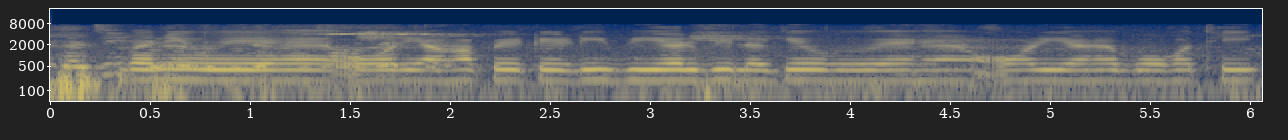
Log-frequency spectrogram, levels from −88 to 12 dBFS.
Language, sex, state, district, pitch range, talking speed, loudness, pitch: Hindi, female, Rajasthan, Bikaner, 195-200 Hz, 170 wpm, -16 LUFS, 195 Hz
